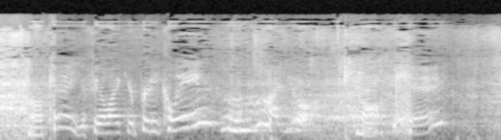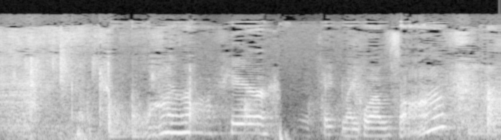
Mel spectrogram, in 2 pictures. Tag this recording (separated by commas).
Speech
